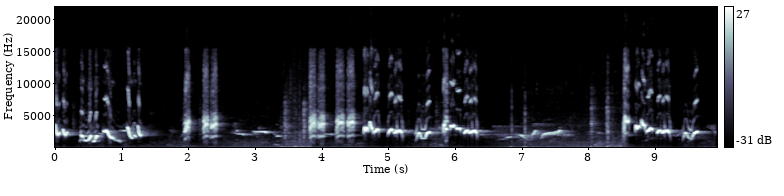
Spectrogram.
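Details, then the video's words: Fired-up White-rumped shama in contest singing, its tail flicking: a rapid jumble of sharp whistles, twisting slurred notes and harsh chattering bursts, broken by short pauses and faint rustling. "chòe Lửa đập đuôi tạch kích căng, kích Chòe Lửa hót đấu căng lửa.chòe Lửa hót giọng dài"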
